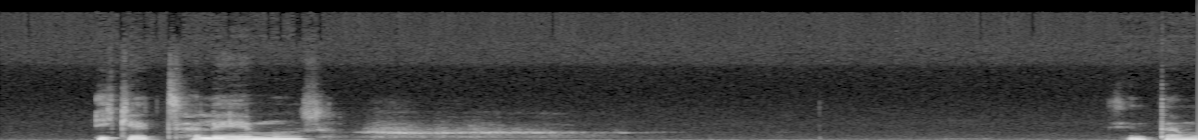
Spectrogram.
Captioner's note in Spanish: suspiro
